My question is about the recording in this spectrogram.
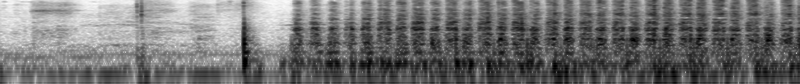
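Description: A coin scratching the coating off a scratch-off lottery ticket in fast, continuous back-and-forth strokes, starting about a second and a half in after a couple of light clicks.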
